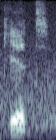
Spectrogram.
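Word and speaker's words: Keitt: t t okay and it's pronounced a couple of different ways some people pronounce it kit kit we've got uh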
